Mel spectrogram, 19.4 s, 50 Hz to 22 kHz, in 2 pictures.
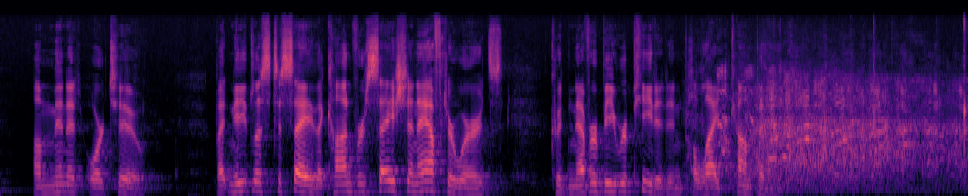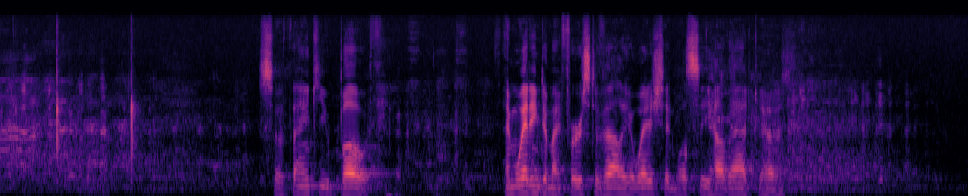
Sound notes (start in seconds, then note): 10.4 laughter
